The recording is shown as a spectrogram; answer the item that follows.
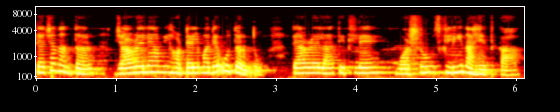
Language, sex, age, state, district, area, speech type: Marathi, female, 45-60, Maharashtra, Pune, urban, spontaneous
